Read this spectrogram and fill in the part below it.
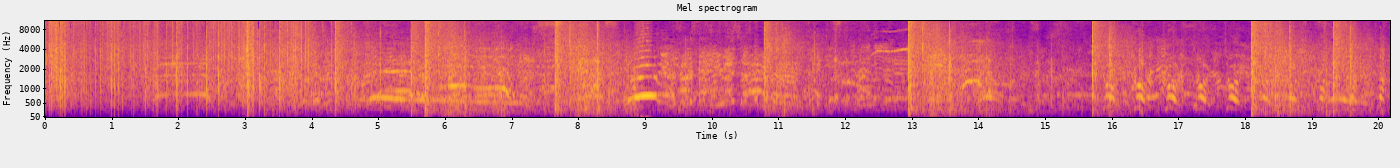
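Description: Fireworks bang loudly, one after another.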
